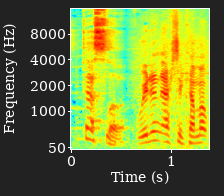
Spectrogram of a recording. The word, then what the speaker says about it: Tesla: on an s now the reason it is tesla with s is because nikola tesla was a serbian inventor now he is from europe and in europe s's sound like s's because otherwise we would have really ridiculous words where s's become z's this is not the case it is therefore nikola tesla and the car brand is tesla we didn't actually come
